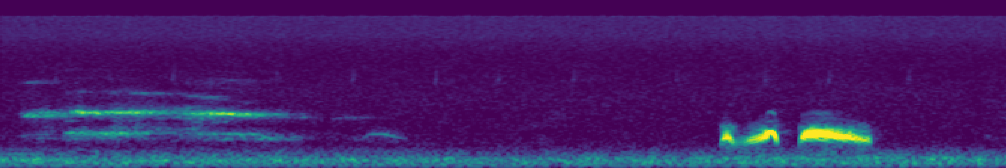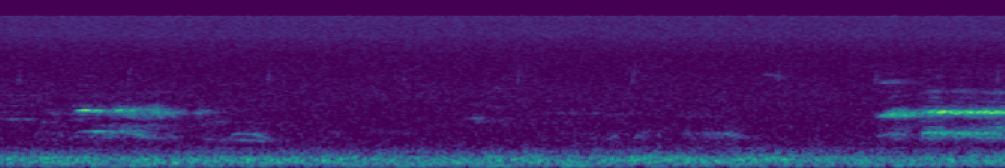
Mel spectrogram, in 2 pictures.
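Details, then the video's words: Wild spotted dove giving a loud, low two-part coo midway, with quieter higher chattering and whistled notes from other birds before and after over steady background hiss. "TEKUKUR LIAR SUARA IDAMAN PEMIKAT"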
